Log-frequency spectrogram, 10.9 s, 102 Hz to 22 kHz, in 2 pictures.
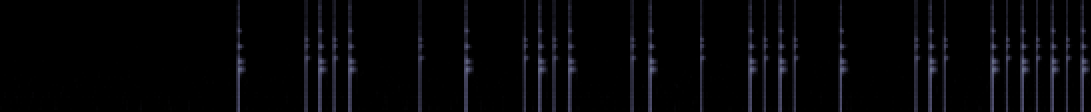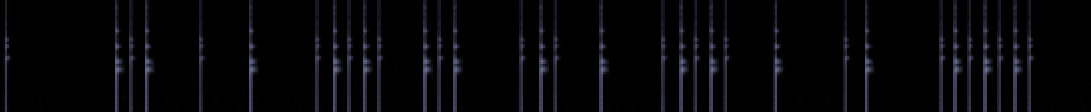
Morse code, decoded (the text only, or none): KYINH ADRD7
